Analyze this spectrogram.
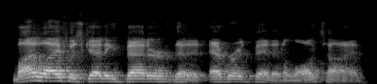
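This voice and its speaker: With audible room echo, a man of medium pitch talks at a moderate pace with ordinary pitch variation. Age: 60s. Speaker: podcast co-host. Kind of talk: casual chat; reading aloud from own memoir.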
